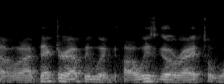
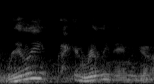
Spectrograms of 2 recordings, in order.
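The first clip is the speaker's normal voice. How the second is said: high-pitched imitation of an incredulous girl; surprised daughter; 11 semitones higher, 3 dB quieter than usual. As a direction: mimic her amazed question, voice way up. Acts out daughter's delighted disbelief.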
